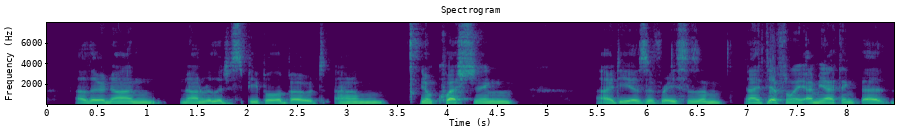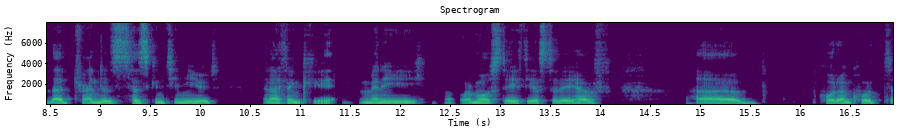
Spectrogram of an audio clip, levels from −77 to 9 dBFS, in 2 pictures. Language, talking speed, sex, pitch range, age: English, 135 wpm, male, 90-100 Hz, 20-39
